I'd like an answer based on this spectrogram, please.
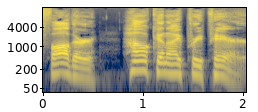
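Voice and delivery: plain reading voice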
